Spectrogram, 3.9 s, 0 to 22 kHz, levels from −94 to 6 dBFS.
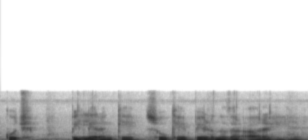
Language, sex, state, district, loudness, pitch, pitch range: Hindi, male, Uttar Pradesh, Lalitpur, -14 LUFS, 95 Hz, 95-100 Hz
